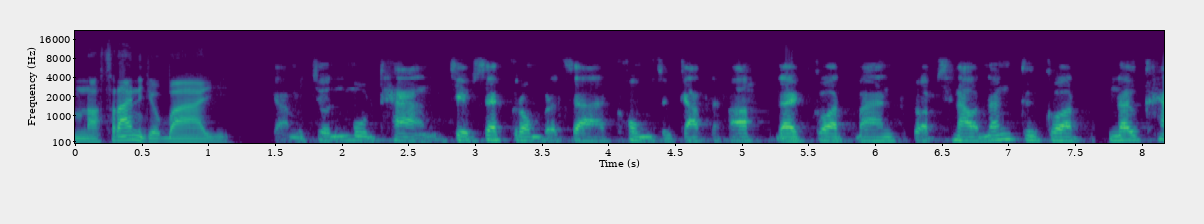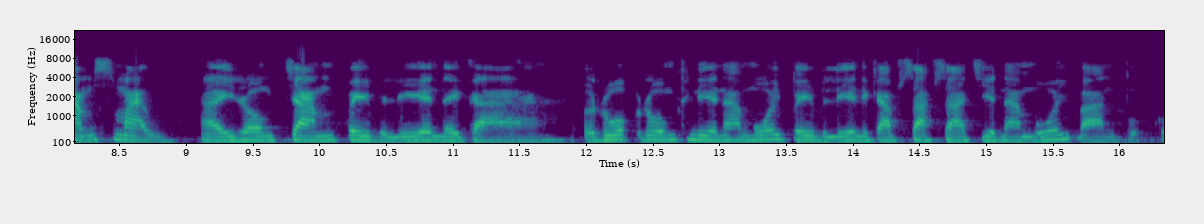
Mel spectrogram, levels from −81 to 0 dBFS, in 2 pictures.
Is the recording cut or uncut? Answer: uncut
